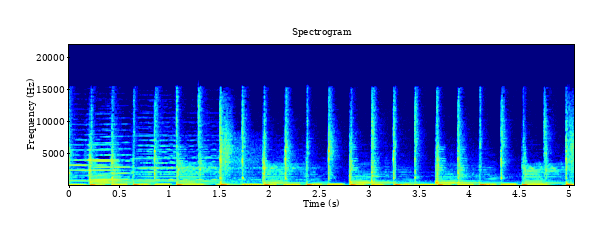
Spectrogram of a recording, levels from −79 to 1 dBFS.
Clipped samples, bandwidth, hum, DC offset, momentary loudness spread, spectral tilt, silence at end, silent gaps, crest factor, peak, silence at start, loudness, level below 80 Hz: under 0.1%; 16 kHz; none; under 0.1%; 3 LU; -4.5 dB/octave; 0 s; none; 16 dB; -10 dBFS; 0 s; -27 LUFS; -28 dBFS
